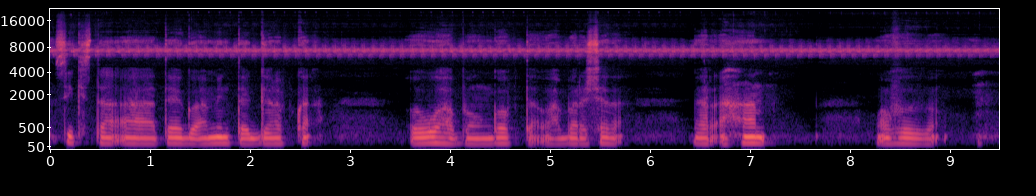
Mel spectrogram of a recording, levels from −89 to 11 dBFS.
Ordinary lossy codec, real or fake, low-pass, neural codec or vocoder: none; real; none; none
